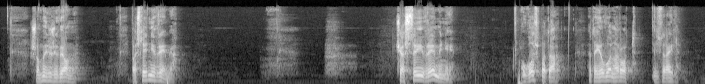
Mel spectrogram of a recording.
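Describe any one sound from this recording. An elderly man speaks calmly and expressively into a nearby microphone, with pauses.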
